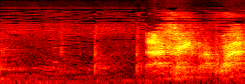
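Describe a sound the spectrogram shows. An elderly man shouts angrily.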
